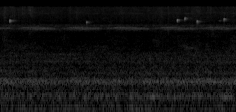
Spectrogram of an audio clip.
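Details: Bees crowd a flowering ora-pro-nobis in the morning, and their swarm gives a soft, even drone. Thin high chirps come in brief bursts over the hum.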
